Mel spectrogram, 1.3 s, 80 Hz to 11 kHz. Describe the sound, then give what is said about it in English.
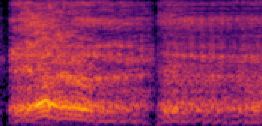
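A wolf growls and snarls at someone about 50 feet away without attacking, a rough, throaty rumble in two sustained bursts separated by a brief catch of breath, fairly loud and with no talking over it. “But it's growling and snarling at you.”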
